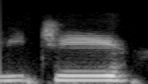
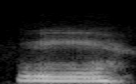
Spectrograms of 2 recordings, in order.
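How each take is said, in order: First: It is said with a soft ch sound. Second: It is said with a hard k sound.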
